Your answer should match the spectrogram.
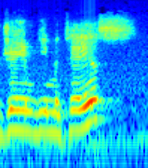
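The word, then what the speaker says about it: J. M. DeMatteis: i'm fine with that and that is mr jmd matthias i also know it's pronounced correctly because it says his name rhymes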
